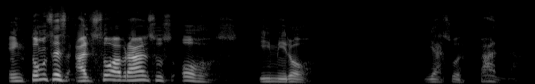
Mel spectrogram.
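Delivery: slow, solemn reading; scripture reading. Acted. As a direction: lean on each word. (lectura lenta y solemne)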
